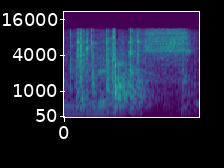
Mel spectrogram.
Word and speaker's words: NYX: and this is from nyx or x as some people pronounce it and this is the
